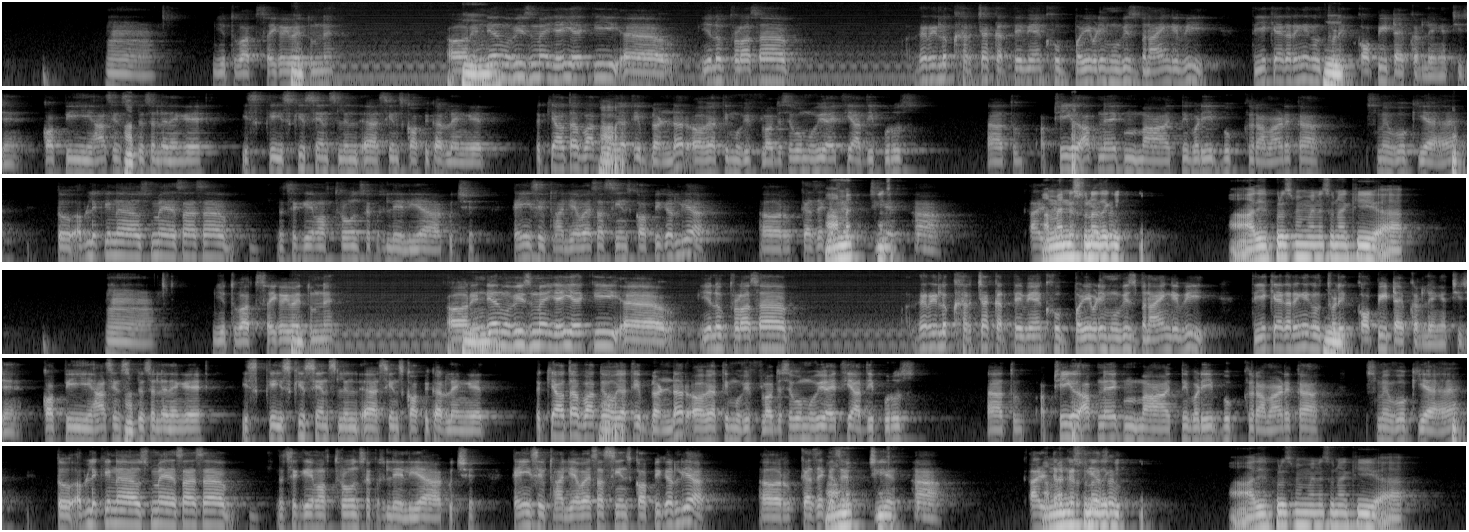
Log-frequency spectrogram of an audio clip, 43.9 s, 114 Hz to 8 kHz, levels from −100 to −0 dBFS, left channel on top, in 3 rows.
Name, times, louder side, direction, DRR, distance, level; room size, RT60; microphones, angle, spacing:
voice 1, 1.0-1.5 2.1-3.3 4.4-7.9 9.1-12.0 12.5-16.6 17.1-19.5 20.1-23.8 24.5-24.9 25.2-27.8 28.3-29.2 29.9-34.0 34.4-36.3 36.9-38.7 39.6-40.5, right 5 dB, 85° right, 0.9 m, -36 dB
sound 1, 2.9-10.6, right 1 dB, 65° right, 5.9 m, -53 dB
voice 2, 4.6-5.0 13.2-13.4 15.9-16.0 20.6-20.8 29.2-29.3 37.5-38.2 39.7-40.5 41.6-43.3, left 3 dB, 30° left, 0.4 m, -28 dB
15.5 x 10.5 x 6.0 m
head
